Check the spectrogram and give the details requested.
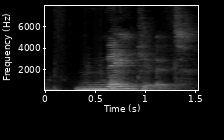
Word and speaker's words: naked: And the famous naked.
